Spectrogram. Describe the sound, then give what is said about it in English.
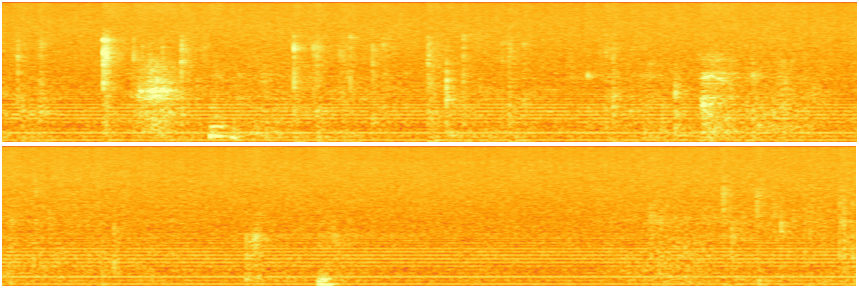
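A few faint, irregular taps on a computer keyboard while editing duplicate entries in a reference library, scattered across a quiet stretch, with a steady low electrical hum underneath and no talking. “Let's type a bit more, and we have now a few copies of the Eisenhardt article.”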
